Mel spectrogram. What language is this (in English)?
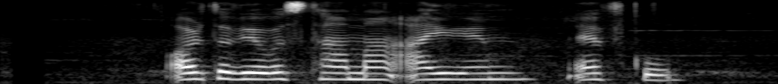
Nepali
